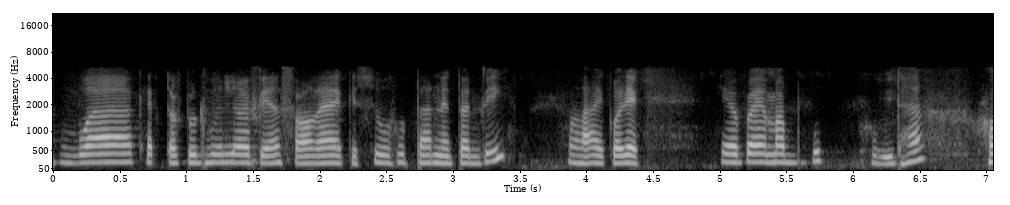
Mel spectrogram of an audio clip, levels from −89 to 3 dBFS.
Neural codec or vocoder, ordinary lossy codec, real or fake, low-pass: codec, 16 kHz, 1 kbps, X-Codec, HuBERT features, trained on balanced general audio; MP3, 48 kbps; fake; 5.4 kHz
